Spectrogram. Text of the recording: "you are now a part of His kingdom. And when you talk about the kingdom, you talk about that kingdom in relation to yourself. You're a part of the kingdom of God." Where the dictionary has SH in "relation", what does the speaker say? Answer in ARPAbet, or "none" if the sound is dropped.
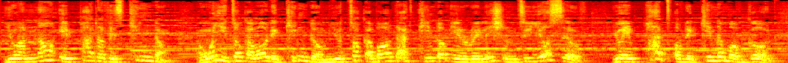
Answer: SH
